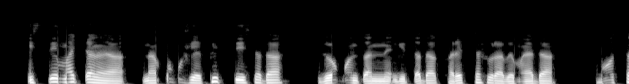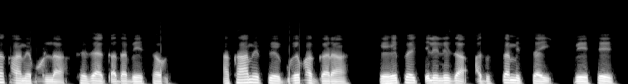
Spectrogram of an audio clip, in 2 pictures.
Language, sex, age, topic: Gamo, male, 18-24, government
